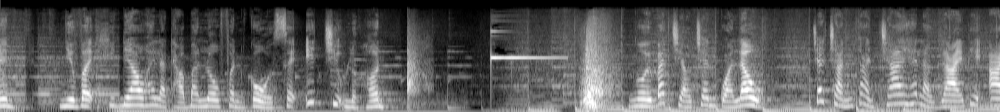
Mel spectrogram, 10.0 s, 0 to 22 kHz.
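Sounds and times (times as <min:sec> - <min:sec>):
low background music: 0:00.0 - 0:10.0
bright bell ding: 0:04.9 - 0:05.8
short rushing whoosh: 0:05.8 - 0:06.2.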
